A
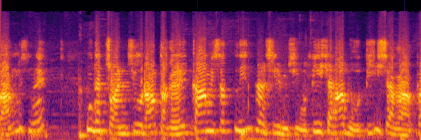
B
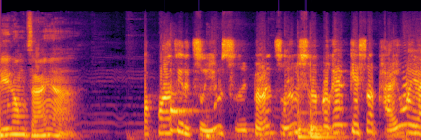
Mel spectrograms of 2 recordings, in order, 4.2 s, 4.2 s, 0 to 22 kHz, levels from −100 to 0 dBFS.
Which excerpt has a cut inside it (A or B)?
B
